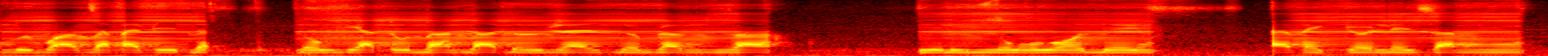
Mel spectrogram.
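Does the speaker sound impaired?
Yes: total pharyngolaryngectomy; no natural voice, cannot shout or laugh, phone understood only by family, caregivers, lost in noise.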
